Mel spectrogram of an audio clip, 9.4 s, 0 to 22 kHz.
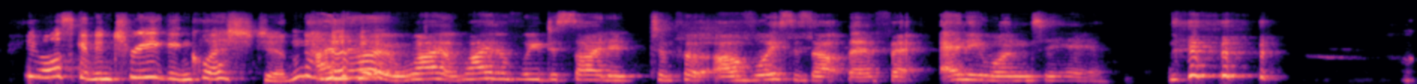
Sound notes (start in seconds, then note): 7.8 giggles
